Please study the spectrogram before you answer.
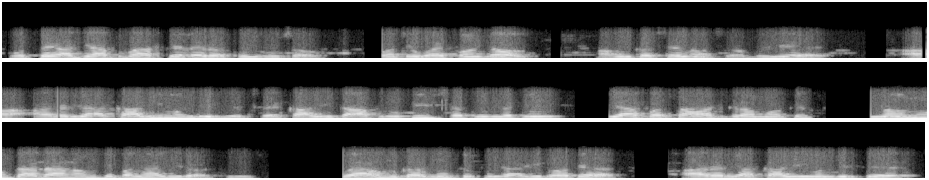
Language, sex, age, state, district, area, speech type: Maithili, male, 60+, Bihar, Araria, rural, conversation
